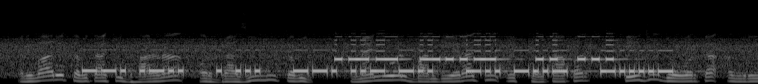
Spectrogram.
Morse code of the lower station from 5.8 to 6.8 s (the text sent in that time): -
